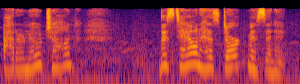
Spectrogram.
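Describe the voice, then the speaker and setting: An actress playing a guarded, soft-hearted working girl in a video game, with a folksy Southern American drawl. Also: high voice, normal speed, a little hiss or hum. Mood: anxious, sorrowful.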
